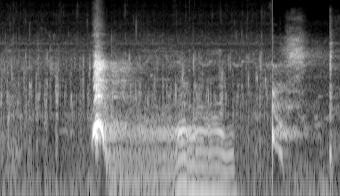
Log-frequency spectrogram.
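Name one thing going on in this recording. A thick sauce bubbles and sizzles in a pan.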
